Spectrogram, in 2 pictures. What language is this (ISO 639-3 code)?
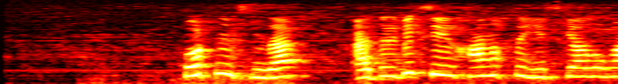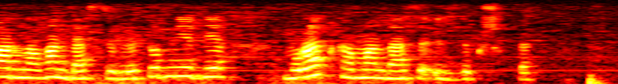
kaz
